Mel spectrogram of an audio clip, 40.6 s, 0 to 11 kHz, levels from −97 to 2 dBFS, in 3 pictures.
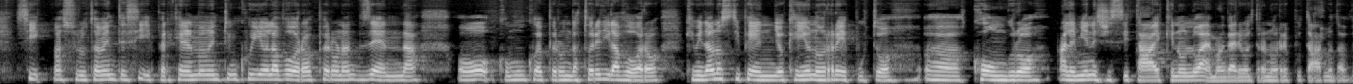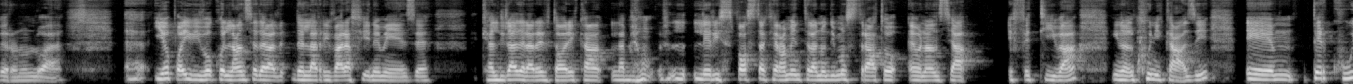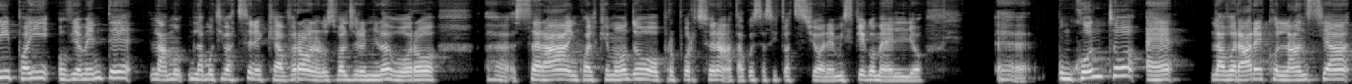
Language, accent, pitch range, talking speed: Italian, native, 160-190 Hz, 155 wpm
